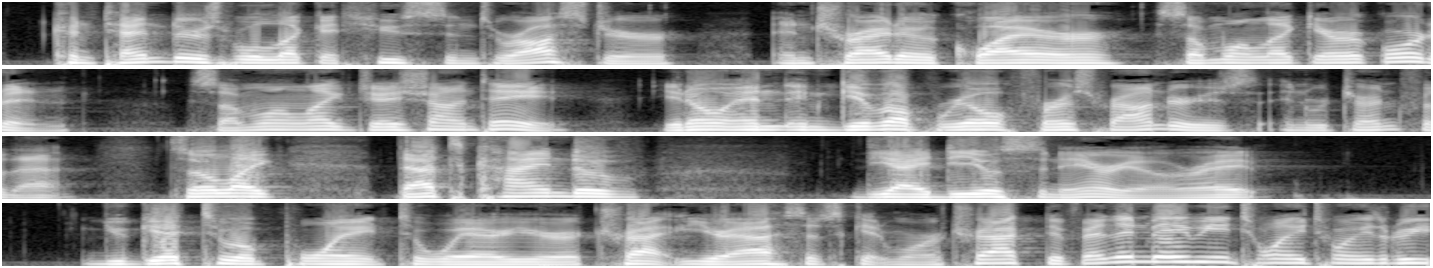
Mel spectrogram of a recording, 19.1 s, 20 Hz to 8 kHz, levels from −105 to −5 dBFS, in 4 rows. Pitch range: 120-150 Hz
